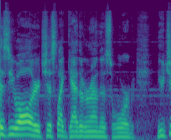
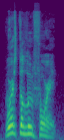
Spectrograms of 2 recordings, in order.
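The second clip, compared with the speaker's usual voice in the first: higher, louder annoyed yell; frustrated outburst; 6 semitones higher, 7 dB louder, faster than usual. Acted. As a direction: curse the missing loot loudly. Rider frustrated about missing loot.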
